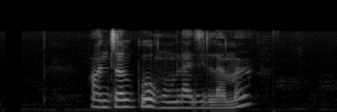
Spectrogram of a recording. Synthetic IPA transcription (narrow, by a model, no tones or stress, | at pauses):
ʌnt͡sʌlkoɦumlad͡zilːama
